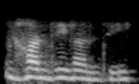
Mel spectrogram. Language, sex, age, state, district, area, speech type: Punjabi, female, 18-30, Punjab, Patiala, urban, conversation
